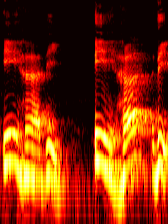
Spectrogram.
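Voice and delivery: "Ihdi" said as a slow "i-he-di"; exaggerated wrong "Ihdi" with echoing "he"; bounced H. Shown as a demonstration. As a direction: add a bouncing vowel after the H. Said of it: "Itu pantulan pada hak sukun".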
